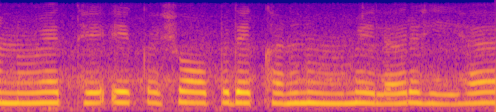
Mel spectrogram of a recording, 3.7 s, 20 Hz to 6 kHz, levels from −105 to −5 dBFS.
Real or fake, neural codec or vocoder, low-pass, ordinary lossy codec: real; none; 5.4 kHz; none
